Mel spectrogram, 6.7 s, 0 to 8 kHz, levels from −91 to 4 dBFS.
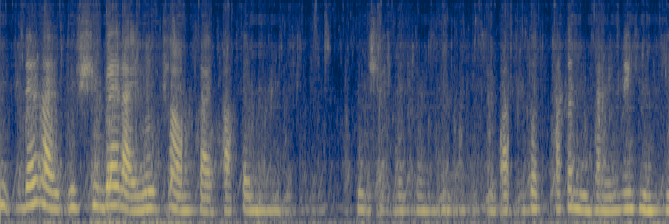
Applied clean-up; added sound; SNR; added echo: neural separator model SepFormer DNS4.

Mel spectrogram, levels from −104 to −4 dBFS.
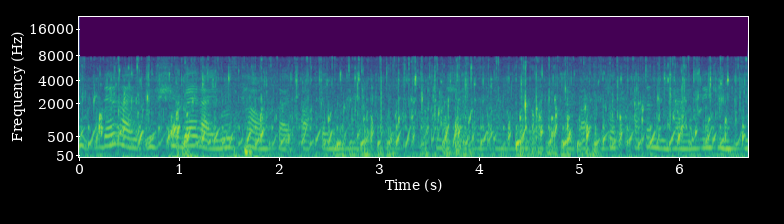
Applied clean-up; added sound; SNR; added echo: none; Stream; -4 dB; reverberation time 1.3 s.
